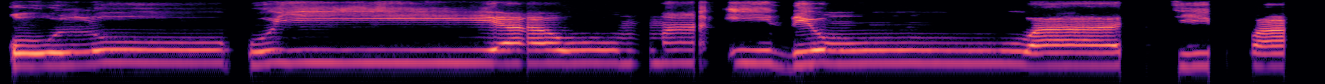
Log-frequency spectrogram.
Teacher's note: Idgham gunah yang pertama sempurnakan juga. Masukkan ke hidung.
